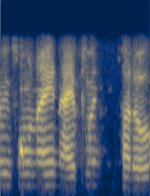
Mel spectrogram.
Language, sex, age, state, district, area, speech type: Sindhi, male, 30-45, Gujarat, Kutch, urban, conversation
